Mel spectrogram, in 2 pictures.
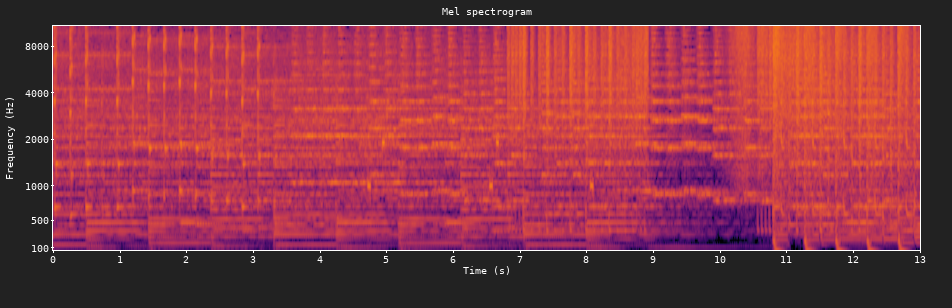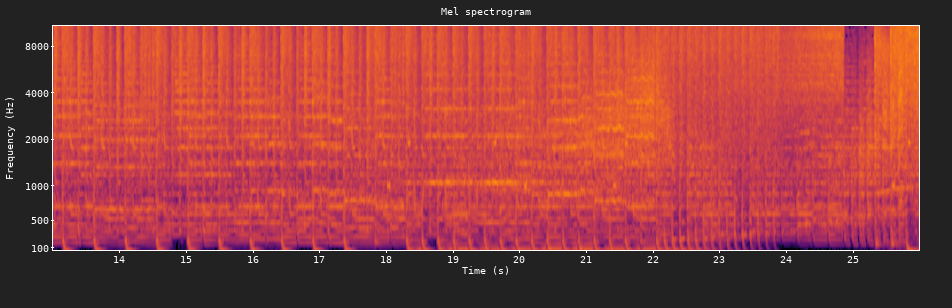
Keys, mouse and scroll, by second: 6.5 ctrl+r, 7.9 ctrl+r, 14.6 double click, 19.5 typing, 20.0 ctrl+r, 21.5 ctrl+r.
